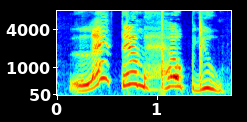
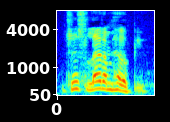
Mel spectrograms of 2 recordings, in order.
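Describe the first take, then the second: First: Loud, slow, drawn-out plea; pleading emphasis. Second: Said in the usual way. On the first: Real, not acted. Urging depressed viewers to accept help, slow loud plea. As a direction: stretch it out like begging them. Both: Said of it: "Real talk".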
